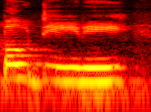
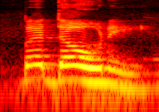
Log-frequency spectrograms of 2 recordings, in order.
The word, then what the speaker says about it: Bodoni: No, not Bodini, Bedoni.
